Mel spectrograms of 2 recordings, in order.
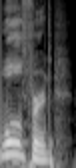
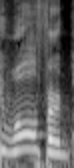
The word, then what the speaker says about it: Wolford: Yeah, John Wolford, who nobody even knows his actual name, and he dodges the own pronunciation. He's like, yeah, you kind of say the L.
